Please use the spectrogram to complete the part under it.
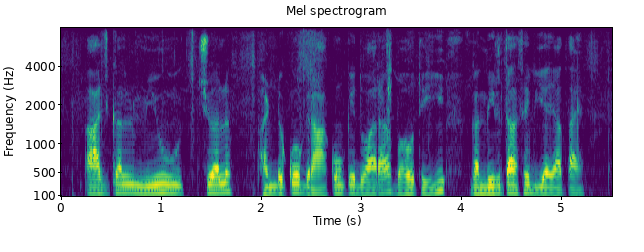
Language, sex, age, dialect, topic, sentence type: Hindi, male, 25-30, Kanauji Braj Bhasha, banking, statement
